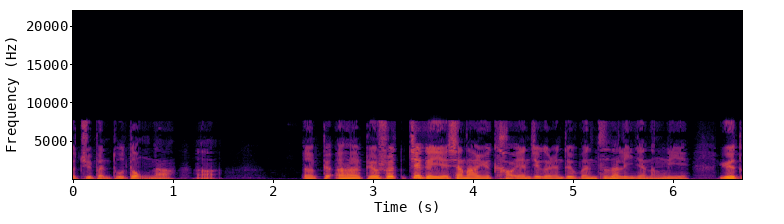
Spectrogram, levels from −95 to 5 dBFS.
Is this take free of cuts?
no; 2 cuts; at 1.1 s, 3.2 s

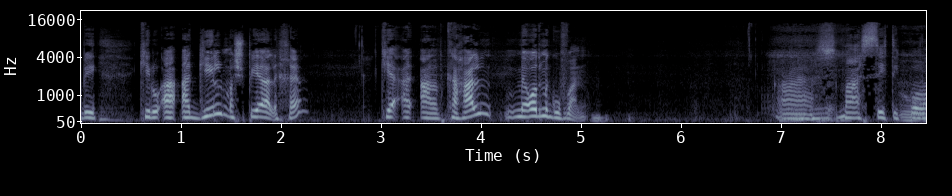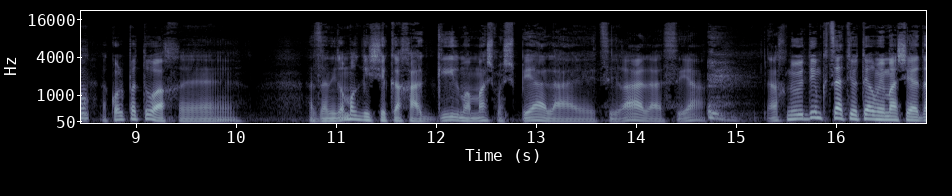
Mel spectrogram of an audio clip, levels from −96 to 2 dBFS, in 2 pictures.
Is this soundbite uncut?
no; 1 cut; at 8.5 s

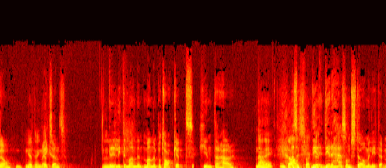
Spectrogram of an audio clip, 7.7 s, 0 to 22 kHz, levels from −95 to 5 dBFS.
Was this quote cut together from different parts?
yes; 2 cuts; at 3.8 s, 6.4 s

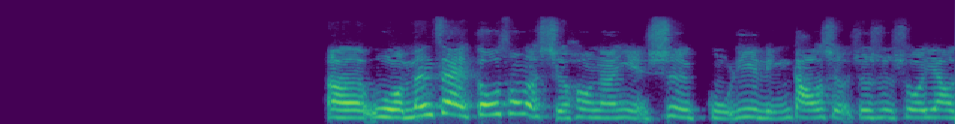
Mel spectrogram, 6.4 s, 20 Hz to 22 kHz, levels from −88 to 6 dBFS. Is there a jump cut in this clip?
no; 0 cuts

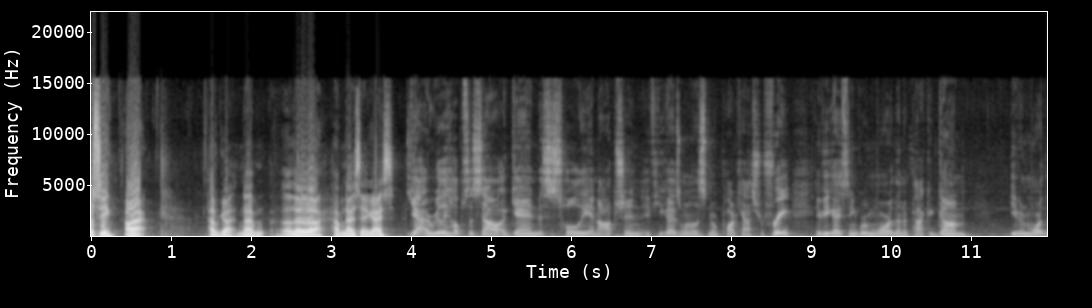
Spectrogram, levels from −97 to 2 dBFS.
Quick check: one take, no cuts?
no; 2 cuts; at 1.3 s, 3.9 s

